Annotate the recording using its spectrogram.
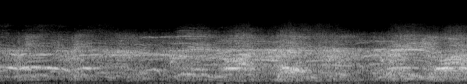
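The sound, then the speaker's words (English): A large baseball crowd yells and cheers joyously in a dense, continuous roar of overlapping voices, loud and steady throughout, swelling slightly in the second half. “Then from that gladdened multitude went up a joyous yell.”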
